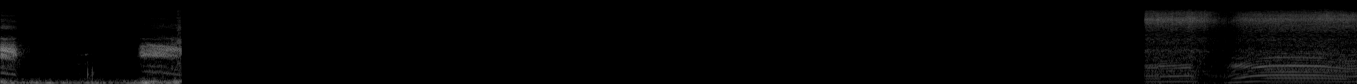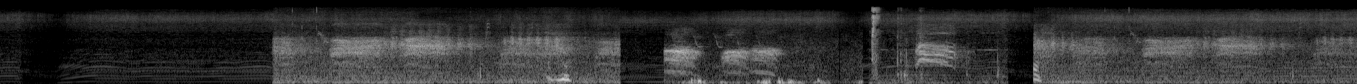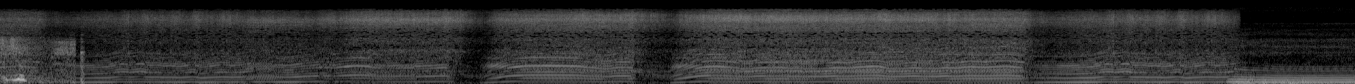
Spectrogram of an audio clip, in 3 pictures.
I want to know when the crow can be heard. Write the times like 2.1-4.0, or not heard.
0.0-1.9, 16.3-28.0.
